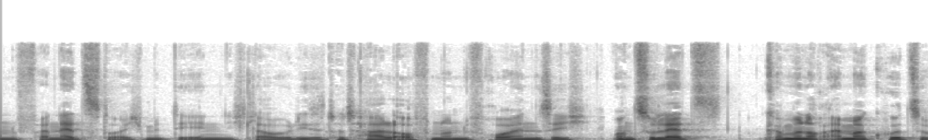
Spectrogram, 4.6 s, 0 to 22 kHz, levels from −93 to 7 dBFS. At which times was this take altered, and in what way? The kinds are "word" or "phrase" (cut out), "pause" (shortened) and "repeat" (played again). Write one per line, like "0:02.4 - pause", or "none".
0:01.6 - word
0:03.0 - pause

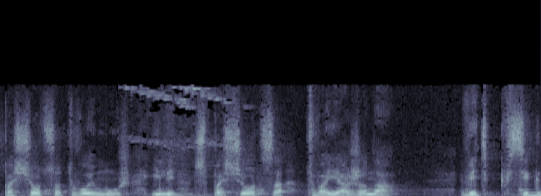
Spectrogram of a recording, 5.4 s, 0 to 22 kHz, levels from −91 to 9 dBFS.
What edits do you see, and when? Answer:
none

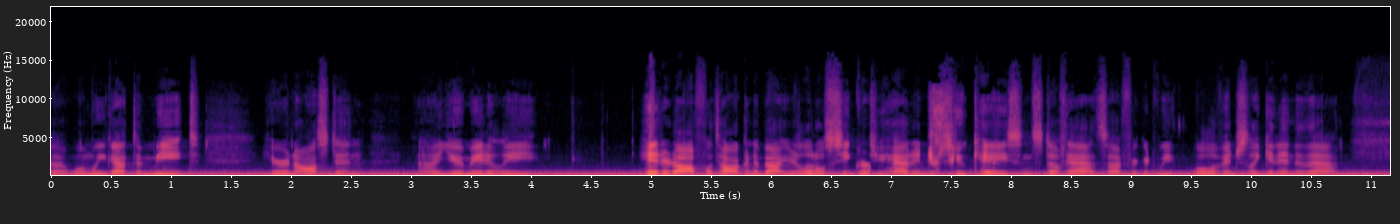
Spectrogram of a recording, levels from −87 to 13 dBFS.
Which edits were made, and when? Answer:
0:05.5 - word
0:06.8 - word
0:08.4 - word

